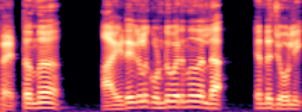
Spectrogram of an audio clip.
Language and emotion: Malayalam, angry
